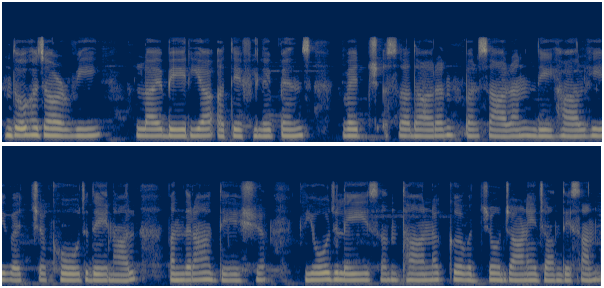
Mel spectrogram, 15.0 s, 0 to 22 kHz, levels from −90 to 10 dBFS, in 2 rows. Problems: none marked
